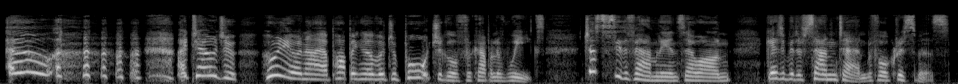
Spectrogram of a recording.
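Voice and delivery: high, quick, breezy with a laugh; mother laughing off the question; airy mother. A narrator's reading. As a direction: brush it off like a flighty mum. Mother voiced, laughing airily.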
